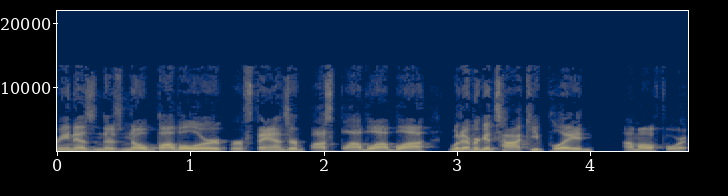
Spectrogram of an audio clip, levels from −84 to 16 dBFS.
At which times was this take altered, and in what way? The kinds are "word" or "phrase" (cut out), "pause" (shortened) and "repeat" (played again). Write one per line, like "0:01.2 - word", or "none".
0:02.8 - pause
